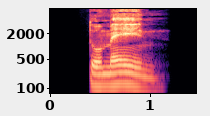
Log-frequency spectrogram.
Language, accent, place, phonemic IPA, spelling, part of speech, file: German, Germany, Berlin, /doˈmeɪ̯n/, Domain, noun, De-Domain.ogg
- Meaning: domain; domain name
